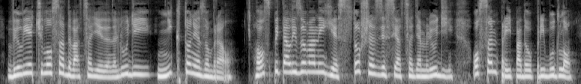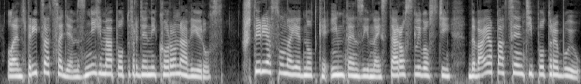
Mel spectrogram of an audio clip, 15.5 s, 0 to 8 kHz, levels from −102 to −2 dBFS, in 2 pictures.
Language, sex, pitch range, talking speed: Slovak, female, 195-255 Hz, 110 wpm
